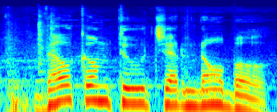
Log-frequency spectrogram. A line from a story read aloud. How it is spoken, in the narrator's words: Alina chirped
